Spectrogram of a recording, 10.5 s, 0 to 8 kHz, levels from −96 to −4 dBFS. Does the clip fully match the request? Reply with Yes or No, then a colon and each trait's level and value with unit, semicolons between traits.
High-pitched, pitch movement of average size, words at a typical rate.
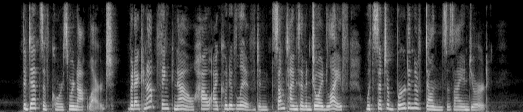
Yes: high, 240 Hz; average, 4.1 semitones; average, 180 wpm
